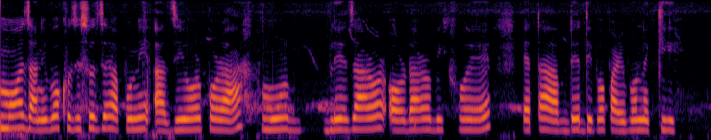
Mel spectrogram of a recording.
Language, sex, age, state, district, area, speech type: Assamese, female, 30-45, Assam, Sivasagar, rural, read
